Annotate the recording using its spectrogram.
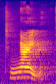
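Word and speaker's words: ថ្ងៃ: Week is a, tat, a, tat, a, tat, ngai. Ngai, the I is the accented syllable.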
